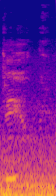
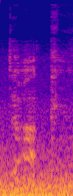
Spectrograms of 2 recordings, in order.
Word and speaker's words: Duck: When I usually, somebody who's never met me, they'll go, Duke? I'll say, no. And then they'll do another D name. No, it's Duck.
